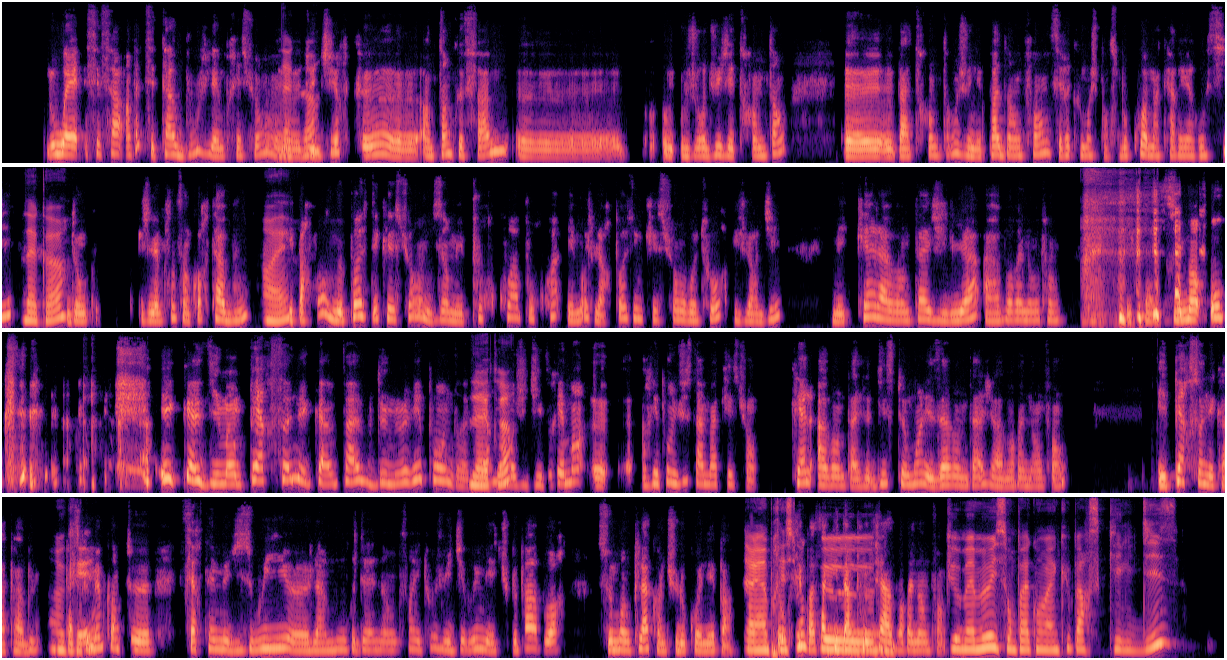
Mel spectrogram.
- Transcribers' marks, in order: laugh; laughing while speaking: "quasiment aucun et quasiment personne est capable de me répondre, clairement"; stressed: "personne"
- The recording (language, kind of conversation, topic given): French, podcast, Quels critères prends-tu en compte avant de décider d’avoir des enfants ?
- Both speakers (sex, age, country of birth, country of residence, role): female, 25-29, France, France, guest; female, 35-39, France, France, host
